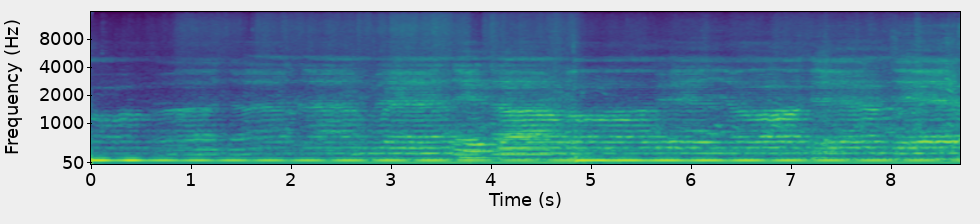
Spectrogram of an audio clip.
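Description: Theravada Buddhist monks chanting together in a low, droning recitation that runs on without a pause.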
